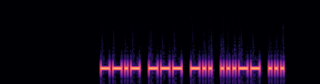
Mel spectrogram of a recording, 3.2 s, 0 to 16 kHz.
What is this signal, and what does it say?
Morse code, heard as a keyed tone, about 42 wpm, 700 Hz. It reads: QOD3S
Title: Code Groups - 5 Letter:Numbers - 40wpm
